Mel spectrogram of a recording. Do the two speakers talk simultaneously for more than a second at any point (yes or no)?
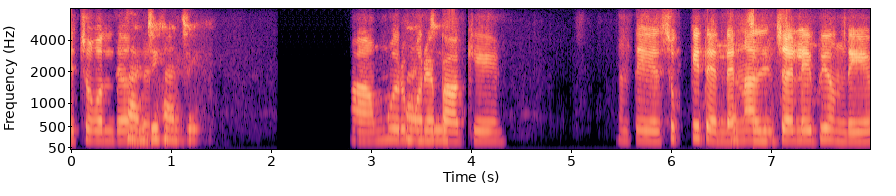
no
